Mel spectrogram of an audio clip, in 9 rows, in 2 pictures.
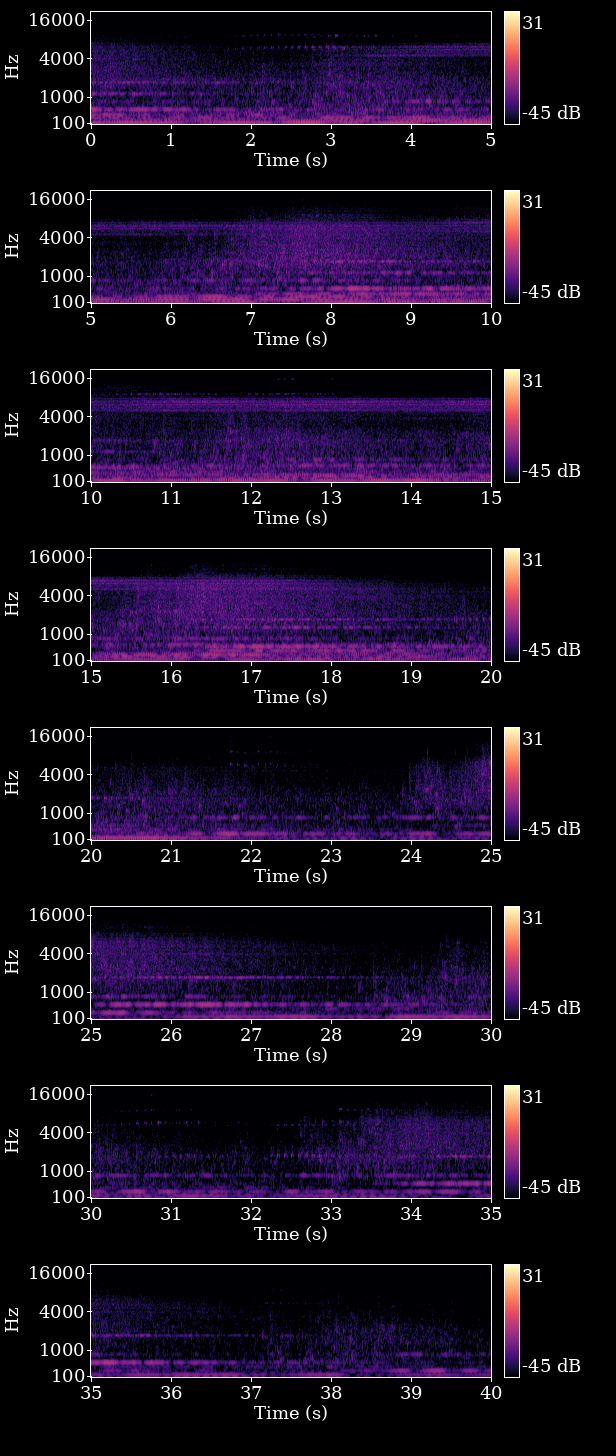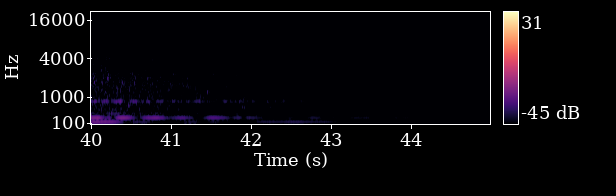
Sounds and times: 0.0s synthesizer 44.9s
0.0s water 44.9s

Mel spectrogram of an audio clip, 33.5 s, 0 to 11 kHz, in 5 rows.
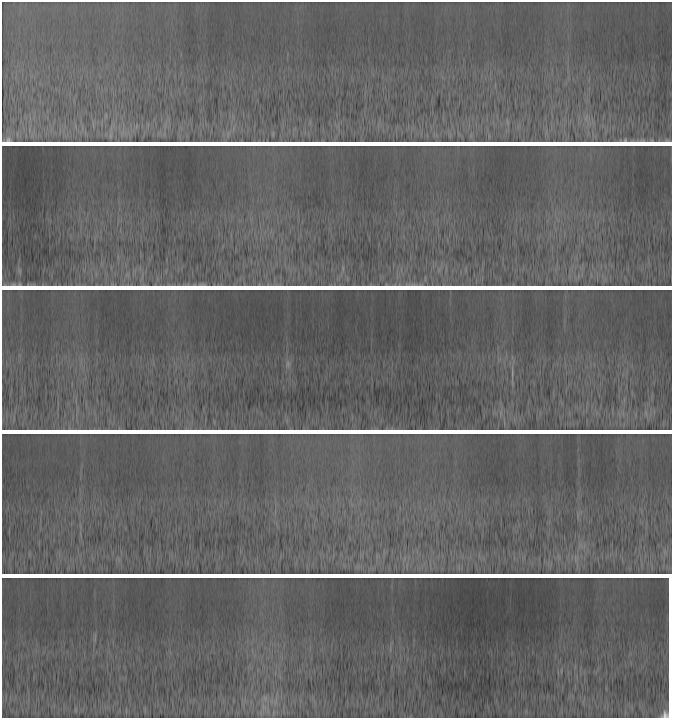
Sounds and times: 0.0s waves 33.4s
0.0s wind 33.4s

